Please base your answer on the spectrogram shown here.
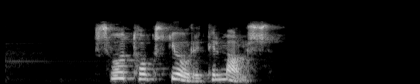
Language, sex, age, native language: Icelandic, female, 50-59, Icelandic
